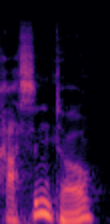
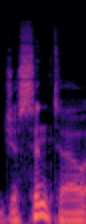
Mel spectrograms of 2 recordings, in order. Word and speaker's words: Jacinto: said it pronounced it Jacinto and San Jacinto. So it's a hard J, tricky, tried to throw me for a loop.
